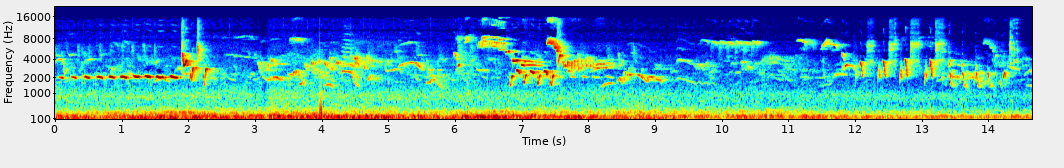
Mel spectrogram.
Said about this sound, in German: Ich persönlich würde allerdings am liebsten in der Bossee übernachten, einer abgelegenen Hütte aus Zedernholz, und dort im Vorposterbett unter der dicken Daunendecke dem Gesang der Nachtigallen lauschen.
